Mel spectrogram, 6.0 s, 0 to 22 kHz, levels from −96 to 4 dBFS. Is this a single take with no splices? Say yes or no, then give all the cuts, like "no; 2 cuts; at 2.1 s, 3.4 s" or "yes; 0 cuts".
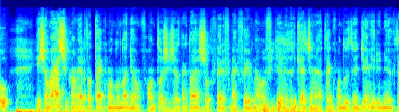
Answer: yes; 0 cuts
